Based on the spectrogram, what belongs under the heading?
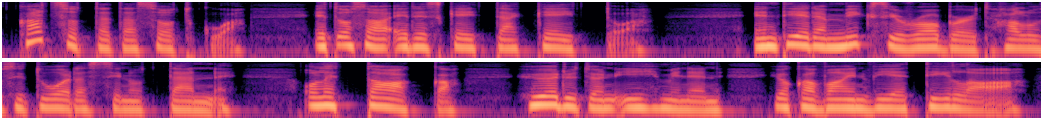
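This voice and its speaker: A woman's voice: sits low, a little mellow, no room sound, studio quality, lightly acted. A woman narrator reading the lines of a scornful, bullying daughter-in-law in a scolding storybook voice. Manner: contemptuous, scolding.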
